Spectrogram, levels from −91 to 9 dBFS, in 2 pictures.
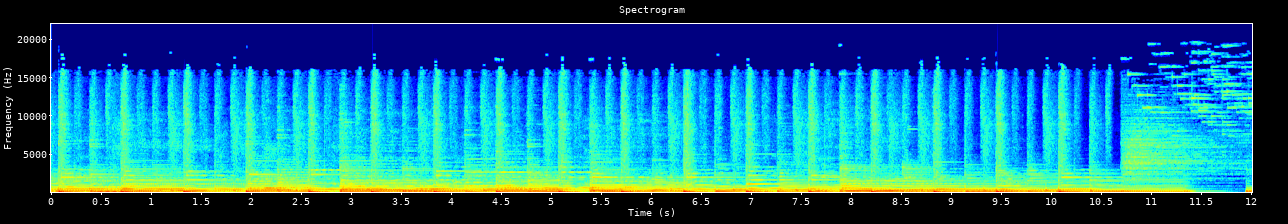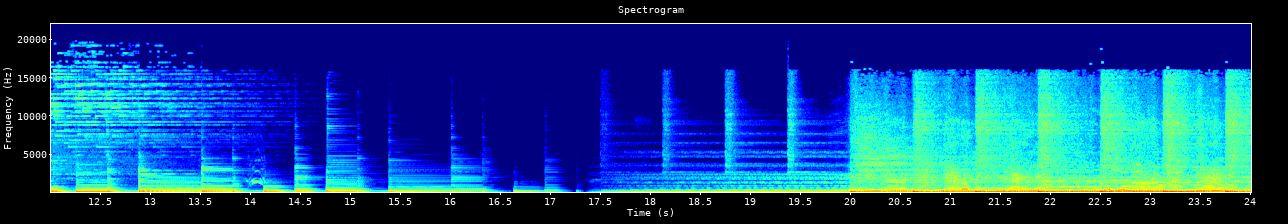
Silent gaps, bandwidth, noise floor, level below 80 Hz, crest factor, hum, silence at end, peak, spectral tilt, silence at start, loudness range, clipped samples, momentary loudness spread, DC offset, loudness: none; 19 kHz; -53 dBFS; -20 dBFS; 16 dB; none; 0 s; 0 dBFS; -6.5 dB/octave; 0 s; 17 LU; under 0.1%; 16 LU; under 0.1%; -17 LUFS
